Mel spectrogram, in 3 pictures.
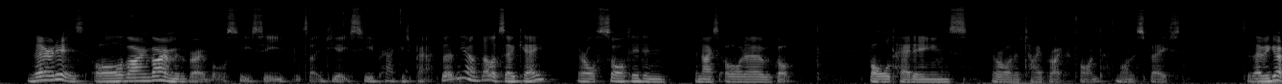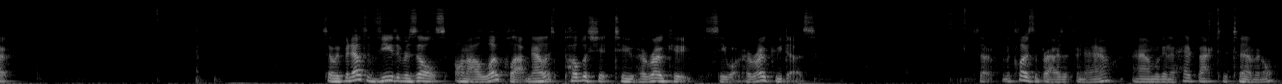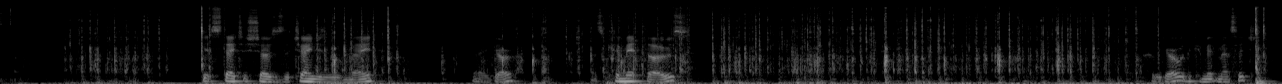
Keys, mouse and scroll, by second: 3.5 click, 4.3-4.8 scroll down 1, 5.0 scroll down 1, 11.2-14.6 drag, 22.4 click, 25.0 click, 25.7 click, 26.1-37.3 typing, 38.3 Return.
